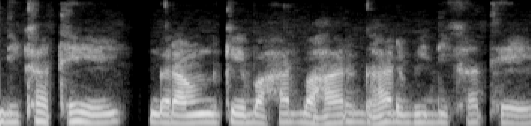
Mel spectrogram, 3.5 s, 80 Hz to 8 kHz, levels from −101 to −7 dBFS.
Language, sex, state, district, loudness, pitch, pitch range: Chhattisgarhi, male, Chhattisgarh, Jashpur, -26 LUFS, 145 Hz, 140-150 Hz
